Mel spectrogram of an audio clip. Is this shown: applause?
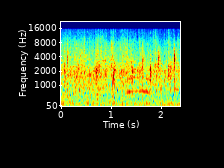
yes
